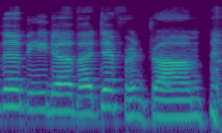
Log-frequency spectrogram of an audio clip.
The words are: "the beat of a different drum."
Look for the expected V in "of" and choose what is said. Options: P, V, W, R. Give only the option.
V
